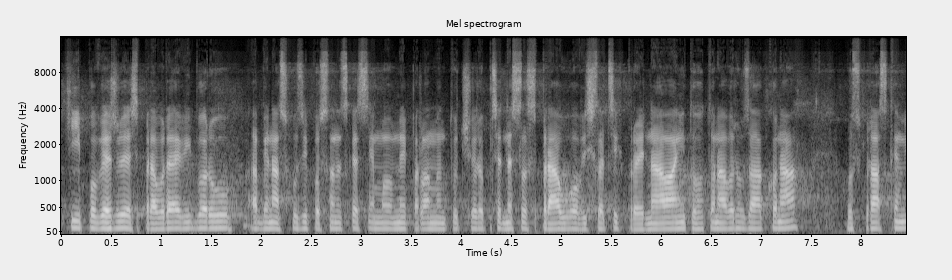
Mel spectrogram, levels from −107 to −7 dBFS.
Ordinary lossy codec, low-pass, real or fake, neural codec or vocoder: Opus, 16 kbps; 14.4 kHz; real; none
